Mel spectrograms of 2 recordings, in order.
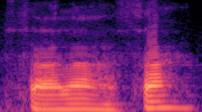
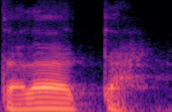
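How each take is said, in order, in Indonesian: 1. Kata ini dimulai dengan bunyi 'th' lembut. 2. Kata ini dimulai dengan bunyi 't' keras.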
